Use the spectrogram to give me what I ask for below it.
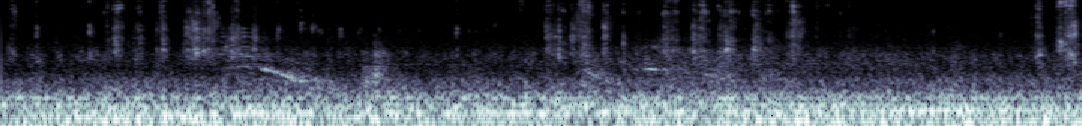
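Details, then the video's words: Pet guinea pigs living in New York City eating watermelon, said to prefer the light green rind. Irregular crisp crunching clicks come in bursts over a steady low indoor hum. "Guinea Pigs Eating Watermelon ASMR crunch"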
